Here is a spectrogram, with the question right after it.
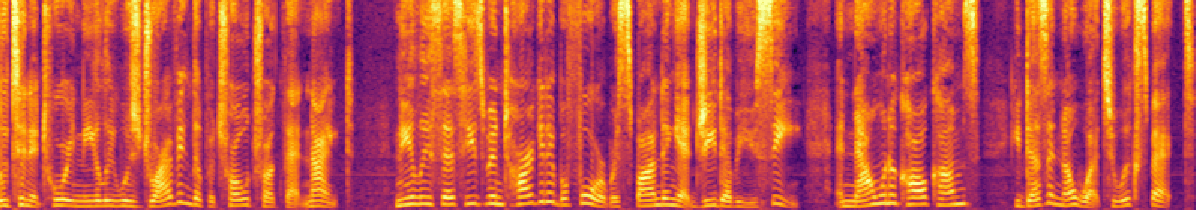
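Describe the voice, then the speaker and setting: On a very clean recording with a silent background, a woman with an unremarkable speaking voice talks at a moderate pace, her fairly high pitch carrying lively intonation. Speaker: TV news reporter. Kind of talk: broadcast news report.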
